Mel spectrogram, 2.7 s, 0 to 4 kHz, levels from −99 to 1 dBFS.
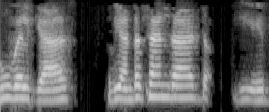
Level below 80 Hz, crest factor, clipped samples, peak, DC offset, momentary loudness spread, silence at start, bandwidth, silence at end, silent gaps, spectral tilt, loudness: -68 dBFS; 20 dB; under 0.1%; -4 dBFS; under 0.1%; 13 LU; 0 s; 4 kHz; 0 s; 2.25-2.29 s; -9.5 dB/octave; -22 LUFS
